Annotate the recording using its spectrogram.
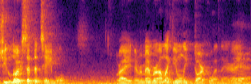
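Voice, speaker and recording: A man with a Californian accent at a moderate pace, with big swings in loudness and audible room echo. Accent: California. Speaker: podcast co-host. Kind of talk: casual chat.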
